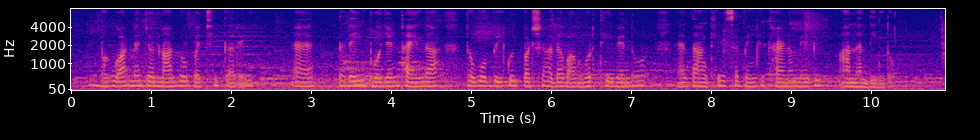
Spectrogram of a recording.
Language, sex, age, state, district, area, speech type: Sindhi, female, 60+, Delhi, South Delhi, urban, spontaneous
